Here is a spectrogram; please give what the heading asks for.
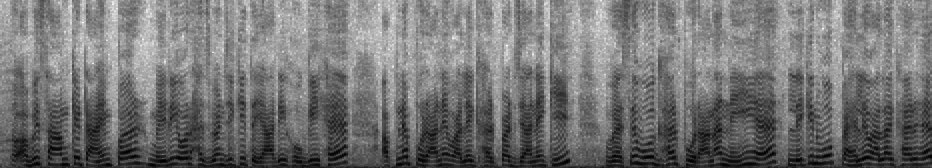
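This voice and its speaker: A woman's voice: on the high side, slight background noise. A woman in her thirties vlogging casually, chatty and cheerful, laughing often as she walks and drives around. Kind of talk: casual vlog narration. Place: in a car and walking through a house.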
